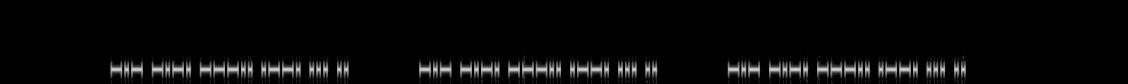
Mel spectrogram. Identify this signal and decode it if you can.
Morse code, heard as a keyed tone, about 36 wpm, 700 Hz. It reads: KC8PSI KC8PSI KC8PSI
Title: USA Call Signs - 6 Characters - Repeated 3x - 35wpm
